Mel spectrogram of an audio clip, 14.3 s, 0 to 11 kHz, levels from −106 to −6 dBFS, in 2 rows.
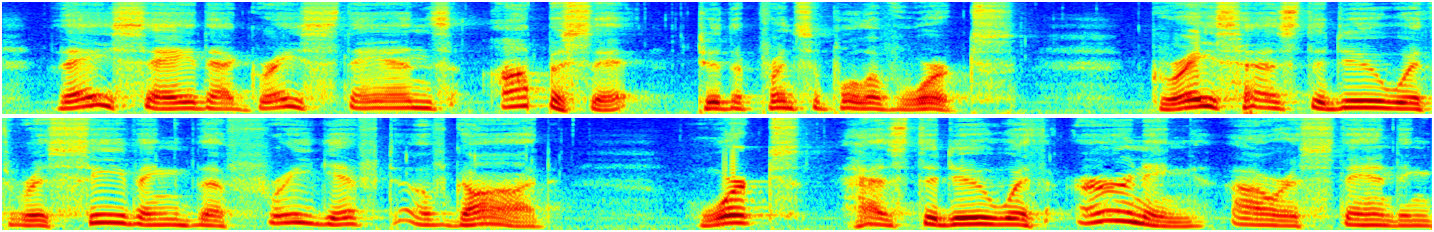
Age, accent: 60-79, American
